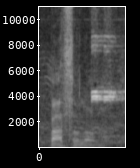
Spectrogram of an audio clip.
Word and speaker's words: Barcelona: Barcelona. Thank you for the Catalan pronunciation.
